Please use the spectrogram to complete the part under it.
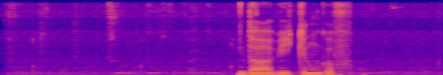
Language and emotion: Russian, neutral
